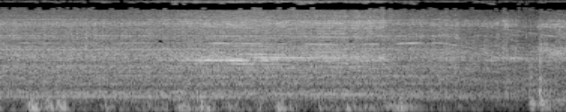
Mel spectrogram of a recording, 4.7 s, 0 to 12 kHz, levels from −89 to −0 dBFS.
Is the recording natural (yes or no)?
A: yes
